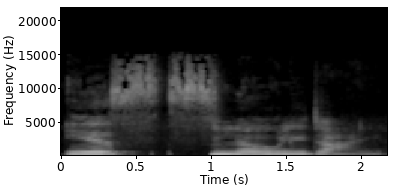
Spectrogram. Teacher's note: Percebe que is termina em S, slowly começa em S, você não precisa marcar o S duas vezes.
